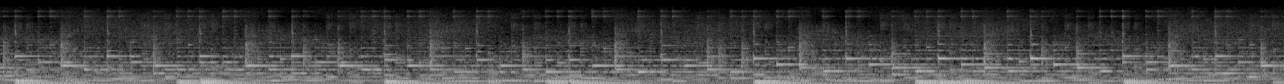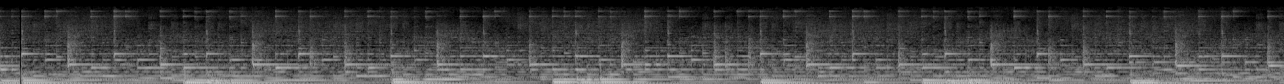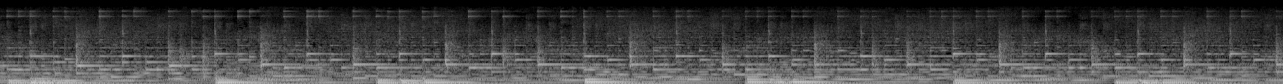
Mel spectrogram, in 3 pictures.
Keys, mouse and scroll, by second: 0.0-1.8 scroll up 1, 2.4 click, 16.5-19.6 click, 16.9-18.7 right drag, 18.7 right click, 19.7-21.6 scroll down 1, 22.7-24.5 scroll down 1, 26.1-27.8 drag, 31.0 r, 32.6-34.2 typing, 35.2-35.6 scroll down 1, 35.7-36.6 middle drag, 37.0-37.5 scroll up 1, 37.5-38.4 middle drag.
